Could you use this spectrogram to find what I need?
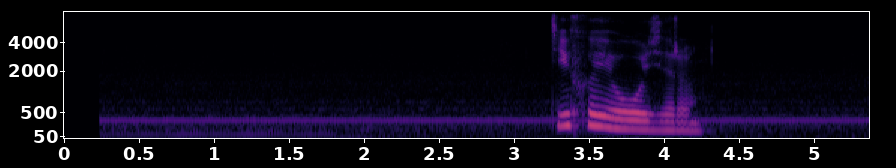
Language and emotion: Russian, neutral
